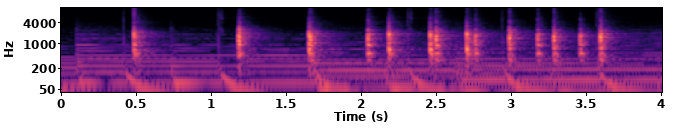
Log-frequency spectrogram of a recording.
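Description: Metal enamel pins tapped, sharp clicks with a short ring: three spaced taps, then a quicker run of about ten in the second half. Background music plays underneath.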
